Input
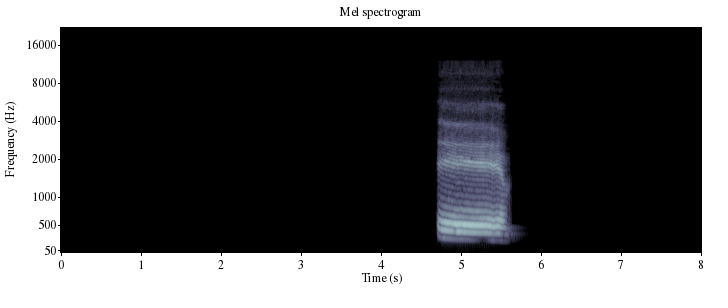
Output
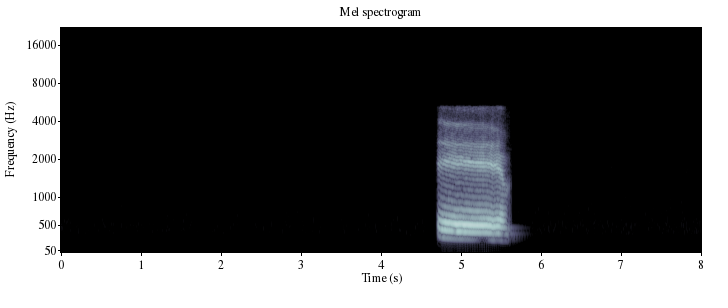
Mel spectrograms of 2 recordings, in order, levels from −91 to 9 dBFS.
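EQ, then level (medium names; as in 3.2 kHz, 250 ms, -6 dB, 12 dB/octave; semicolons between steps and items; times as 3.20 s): brick-wall FIR low-pass 5.2 kHz; +7.5 dB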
